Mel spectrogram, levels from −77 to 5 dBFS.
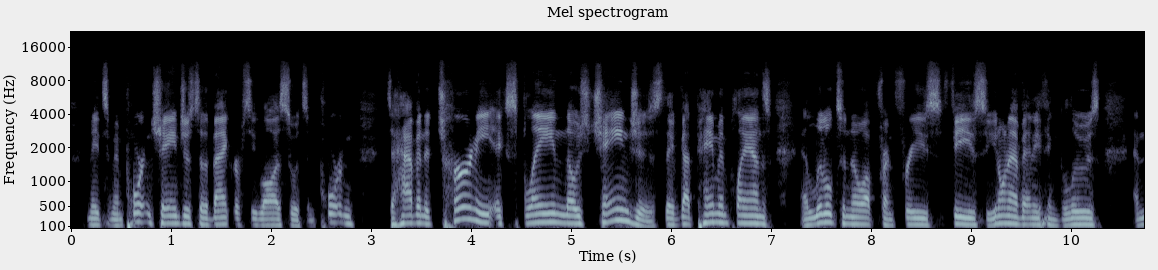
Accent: American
